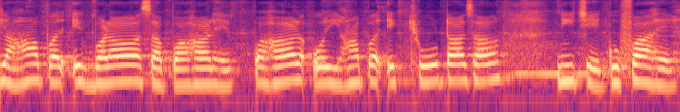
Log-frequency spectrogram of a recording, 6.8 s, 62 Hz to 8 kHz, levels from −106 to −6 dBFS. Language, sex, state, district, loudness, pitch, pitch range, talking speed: Hindi, female, Bihar, Saran, -16 LUFS, 230 Hz, 220-245 Hz, 150 wpm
